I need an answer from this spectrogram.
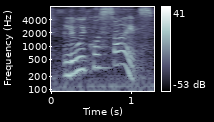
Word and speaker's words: leukocytes: Leukocytes, прекрасно. Все, пожалуйста, повторите хотя бы за Светой, если лень писать. Leukocytes.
